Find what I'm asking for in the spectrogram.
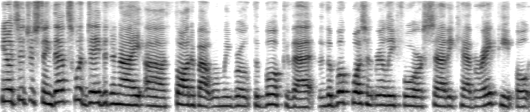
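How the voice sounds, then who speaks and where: At a moderate pace, a woman with a New England accent speaks at medium pitch. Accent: New England flat A. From Connecticut, New England. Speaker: cabaret performer and interview host. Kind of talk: casual interview chat.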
